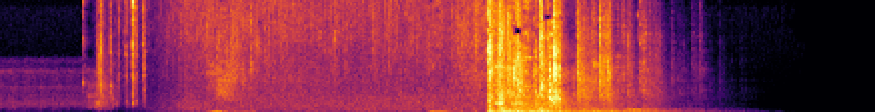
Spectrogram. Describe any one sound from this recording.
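A heavy metal door rumbles and clanks open, then fades away.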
